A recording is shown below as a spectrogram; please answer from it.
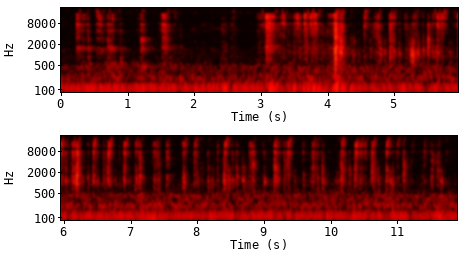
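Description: Keyboard typing, rapid irregular clicks over a low steady hum, with no animal voice.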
